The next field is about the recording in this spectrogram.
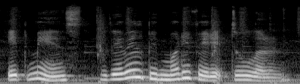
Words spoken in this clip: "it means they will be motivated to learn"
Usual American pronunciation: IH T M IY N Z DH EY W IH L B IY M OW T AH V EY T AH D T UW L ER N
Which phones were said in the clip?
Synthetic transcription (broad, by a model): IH T M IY N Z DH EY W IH L B IY M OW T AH F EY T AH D T UW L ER N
